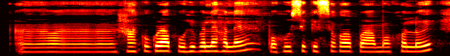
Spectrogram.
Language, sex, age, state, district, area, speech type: Assamese, female, 45-60, Assam, Dibrugarh, rural, spontaneous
